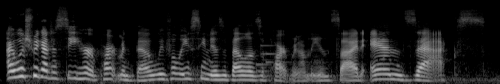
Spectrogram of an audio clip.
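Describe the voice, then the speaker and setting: A young woman streaming a game, chatting casually and reading story text aloud in an expressive way. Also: medium pitch, fairly quick, vocal fry.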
